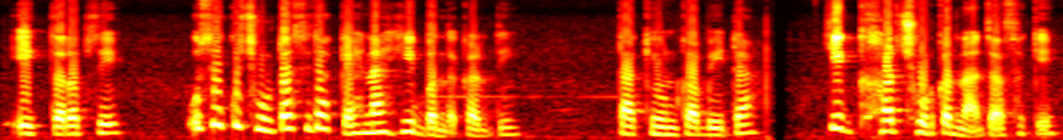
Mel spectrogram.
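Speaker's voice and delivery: ordinary delivery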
